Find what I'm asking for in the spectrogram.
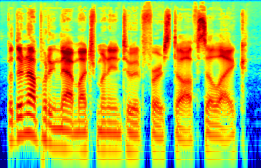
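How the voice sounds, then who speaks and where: A man's voice: sits low, fast talker, clean tone, no echo, studio quality. A man from Virginia co-hosting a podcast, chatting casually and rambling with lots of fillers. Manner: rambling, many fillers, animated. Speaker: podcast co-host. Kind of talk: casual chat.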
